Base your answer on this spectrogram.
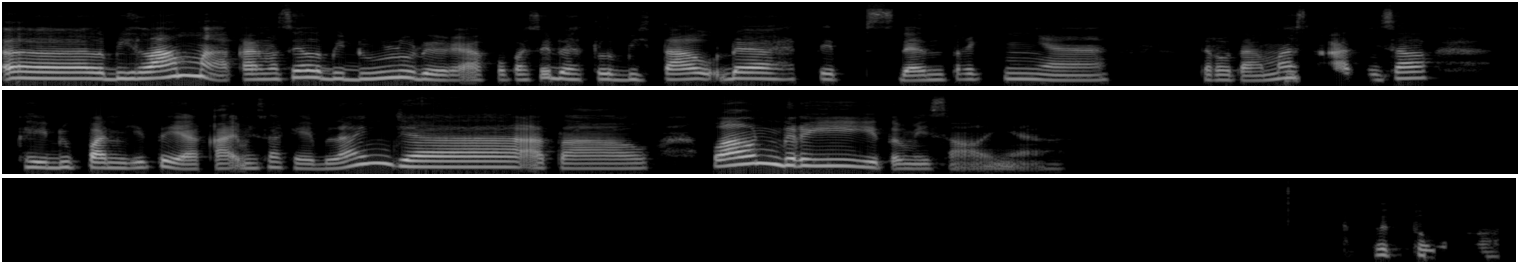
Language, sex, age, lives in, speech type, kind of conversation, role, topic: Indonesian, female, 20-24, Indonesia, conversation, podcast, guest, Bagaimana cara berbaur dengan warga setempat saat bepergian?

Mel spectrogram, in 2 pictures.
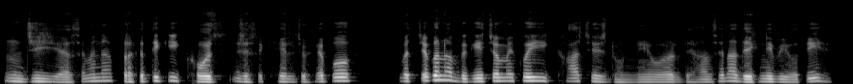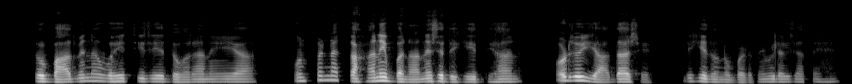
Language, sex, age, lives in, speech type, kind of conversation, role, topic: Hindi, male, 25-29, India, read, expert-assistant, expert, अगर हम किसी एक दिमागी क्षमता (जैसे एकाग्रता या कल्पना) को मज़ेदार खेलों के ज़रिए बढ़ाना चाहें, तो क्या अनोखे आइडिया हो सकते हैं?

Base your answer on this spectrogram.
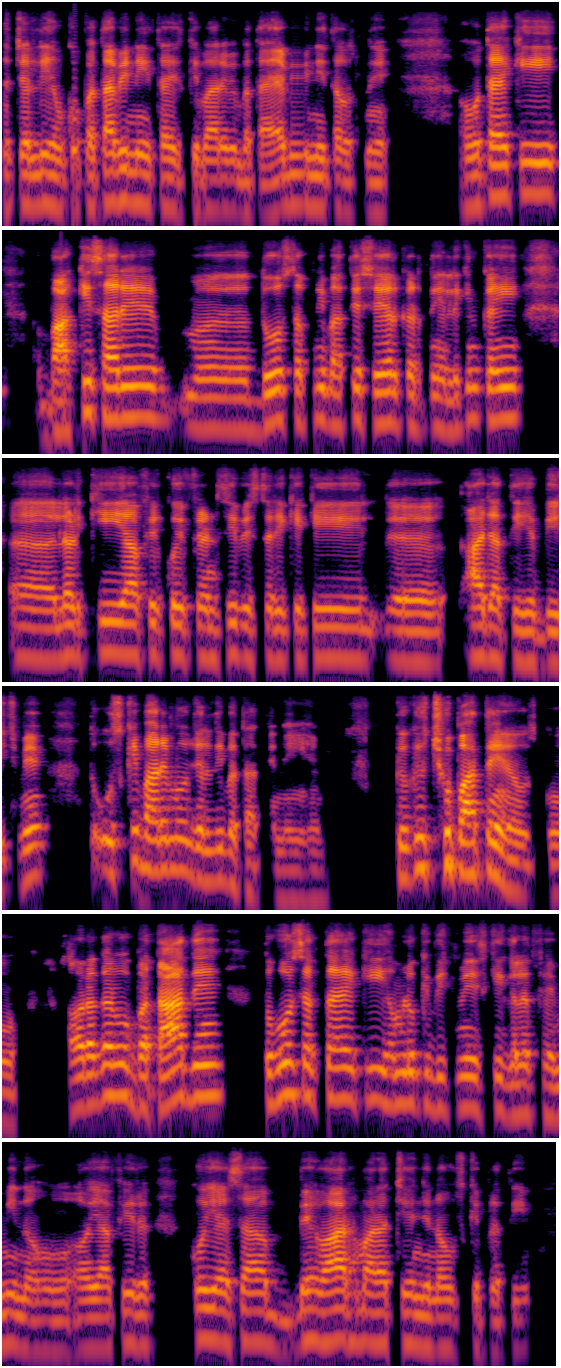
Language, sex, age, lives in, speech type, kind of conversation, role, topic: Hindi, male, 45-49, India, conversation, advice, user, मैं अपने और अपने दोस्त के बीच हुई गलतफहमी को व्यावहारिक तरीके से कैसे दूर करूँ?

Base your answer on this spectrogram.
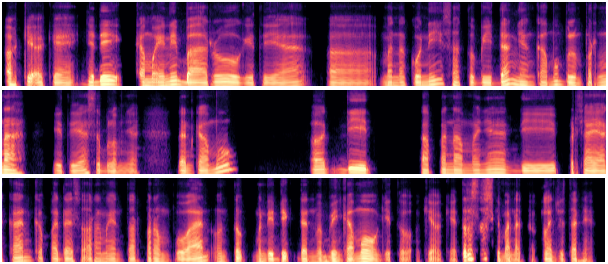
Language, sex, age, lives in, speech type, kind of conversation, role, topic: Indonesian, male, 35-39, Indonesia, conversation, podcast, host, Bagaimana cara menentukan batas antara mentor dan teman?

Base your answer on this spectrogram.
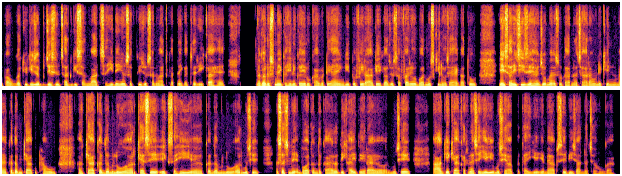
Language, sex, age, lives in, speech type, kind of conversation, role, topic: Hindi, male, 20-24, India, conversation, advice, user, मैं अपना संदेश स्पष्ट और संक्षिप्त कैसे रख सकता/सकती हूँ?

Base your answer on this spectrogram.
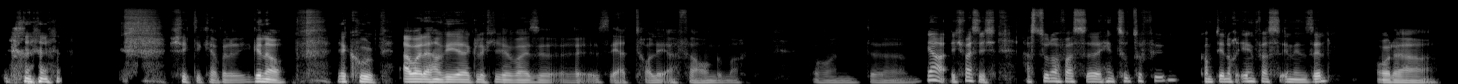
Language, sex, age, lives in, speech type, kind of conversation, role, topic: German, male, 35-39, Germany, conversation, podcast, host, Wurdest du schon einmal von Fremden eingeladen, und wie war das?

